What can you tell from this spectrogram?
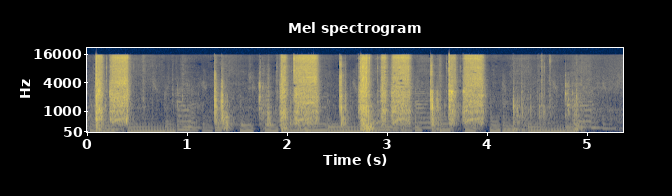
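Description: Scraping and rubbing in short, irregular strokes, a hand tool worked against hard material. It comes just before a hole through the paper-clay mold breaks through.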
